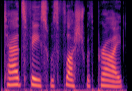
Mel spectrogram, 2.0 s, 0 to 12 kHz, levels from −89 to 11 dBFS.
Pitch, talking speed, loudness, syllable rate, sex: 215 Hz, 180 wpm, -19 LUFS, 4.3 syllables/s, female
